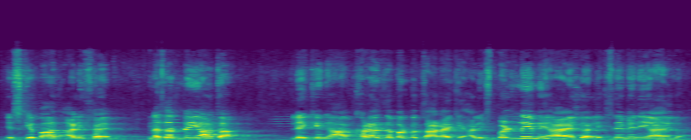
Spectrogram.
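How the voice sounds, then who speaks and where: A man's voice: sits high, bright, forceful tone. A man teaching Quran pronunciation to a memorization class, patiently explaining letters and lip shapes and repeating his points. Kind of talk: tajweed lesson for memorization class. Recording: echoey room with faint ambient noise.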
